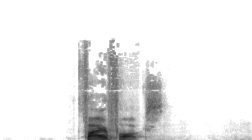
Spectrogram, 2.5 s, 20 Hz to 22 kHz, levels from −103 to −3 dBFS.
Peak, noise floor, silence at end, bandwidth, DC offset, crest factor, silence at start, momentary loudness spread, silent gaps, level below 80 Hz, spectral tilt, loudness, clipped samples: -2 dBFS; under -90 dBFS; 0.95 s; 16 kHz; under 0.1%; 22 dB; 0.85 s; 22 LU; none; -70 dBFS; -4.5 dB/octave; -19 LUFS; under 0.1%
